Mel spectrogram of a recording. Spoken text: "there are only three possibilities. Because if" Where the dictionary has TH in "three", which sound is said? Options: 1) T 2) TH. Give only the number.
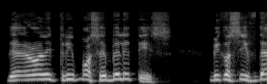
1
